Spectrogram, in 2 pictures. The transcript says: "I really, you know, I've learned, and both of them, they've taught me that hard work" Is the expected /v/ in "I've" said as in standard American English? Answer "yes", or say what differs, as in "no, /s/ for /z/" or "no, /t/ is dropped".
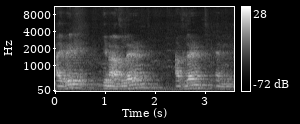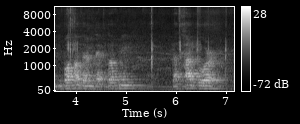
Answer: yes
